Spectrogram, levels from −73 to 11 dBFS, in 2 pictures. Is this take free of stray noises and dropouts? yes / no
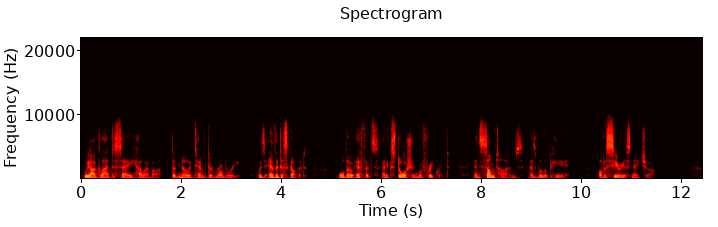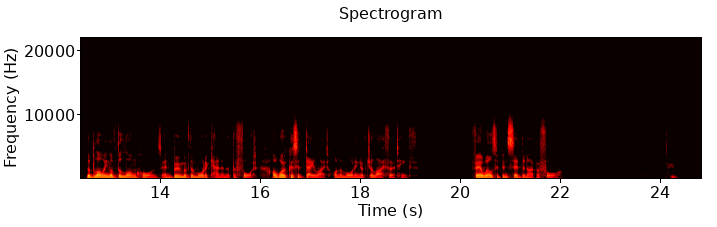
no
